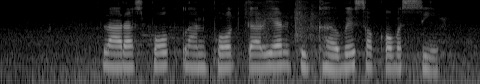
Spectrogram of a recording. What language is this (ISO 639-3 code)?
jav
